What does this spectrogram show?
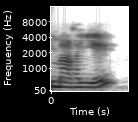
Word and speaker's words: mariée: would say elle est mariée. Okay, the same way, Simone, you put mariée, same pronunciation with the ER.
